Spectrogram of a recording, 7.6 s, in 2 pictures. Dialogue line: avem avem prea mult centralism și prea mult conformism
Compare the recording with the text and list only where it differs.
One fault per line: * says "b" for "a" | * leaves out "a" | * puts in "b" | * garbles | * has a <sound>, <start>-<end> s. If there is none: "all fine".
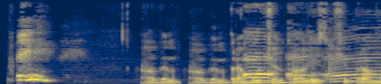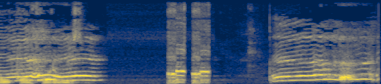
* has a laugh, 5.5-5.9 s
